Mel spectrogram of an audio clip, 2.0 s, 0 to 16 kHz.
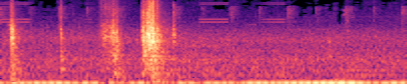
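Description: Plastic hot-pluggable fan module in an HP ProLiant DL580 G7 server being handled and pushed back into its bay. There is a click at the start and a sharper click under a second in, then a louder stretch of rubbing and handling noise near the end.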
